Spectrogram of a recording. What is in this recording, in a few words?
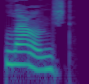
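"lounged", British English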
